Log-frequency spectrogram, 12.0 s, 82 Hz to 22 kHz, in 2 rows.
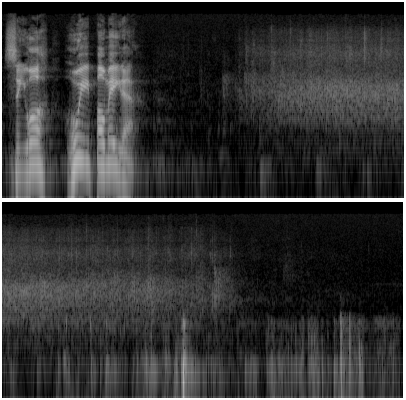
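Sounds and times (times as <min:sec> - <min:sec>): audience applauding: 0:03.3 - 0:09.9.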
